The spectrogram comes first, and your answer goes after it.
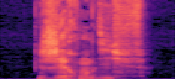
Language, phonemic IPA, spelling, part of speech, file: French, /ʒe.ʁɔ̃.dif/, gérondif, noun / adjective, LL-Q150 (fra)-gérondif.wav
- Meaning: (noun) a syntactical construction of French composed of the present participle preceded with the preposition en, used to express simultaneity or manner; an adverbial participle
